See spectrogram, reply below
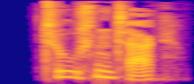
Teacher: The D is usually silent when it follows an N.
